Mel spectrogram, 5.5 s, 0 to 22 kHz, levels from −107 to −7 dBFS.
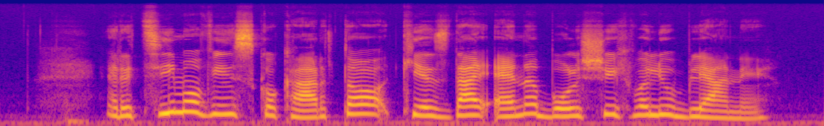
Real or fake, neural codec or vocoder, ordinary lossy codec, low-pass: real; none; none; 19.8 kHz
